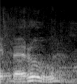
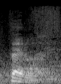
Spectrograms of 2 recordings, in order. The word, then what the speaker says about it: Peru: Now, we should actually remind our listeners that the stress in the word Peru is on the second syllable, so we say Peru. Instead of Peru.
